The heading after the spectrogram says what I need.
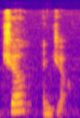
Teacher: Then comes Affricates. Starts as a stop, released as a fricative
